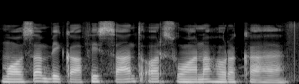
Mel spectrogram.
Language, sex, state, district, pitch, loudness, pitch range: Hindi, male, Jharkhand, Garhwa, 120 Hz, -16 LUFS, 115-130 Hz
